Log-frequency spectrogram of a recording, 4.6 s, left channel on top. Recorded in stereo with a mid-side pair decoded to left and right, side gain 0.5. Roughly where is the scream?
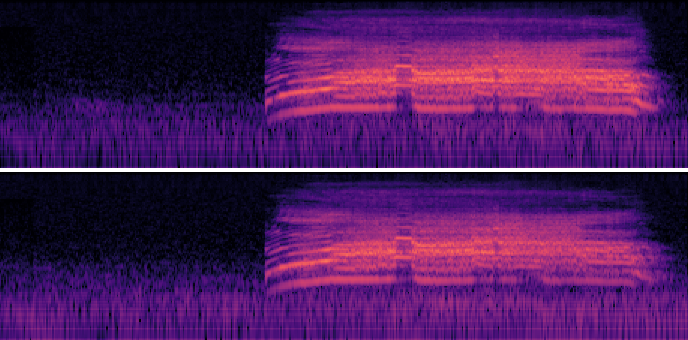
Ahead.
